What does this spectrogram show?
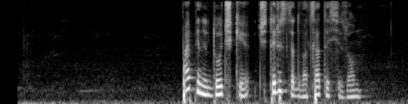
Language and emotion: Russian, positive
